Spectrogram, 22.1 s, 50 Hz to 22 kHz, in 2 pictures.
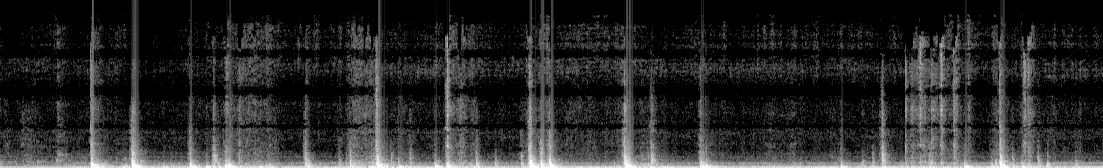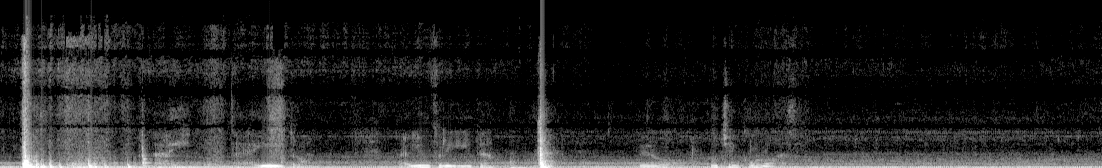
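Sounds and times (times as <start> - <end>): fridge compressor hum: 0.0 - 22.0
plastic knocks and clunks: 0.9 - 7.3, 8.4 - 12.6, 16.2 - 16.8.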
